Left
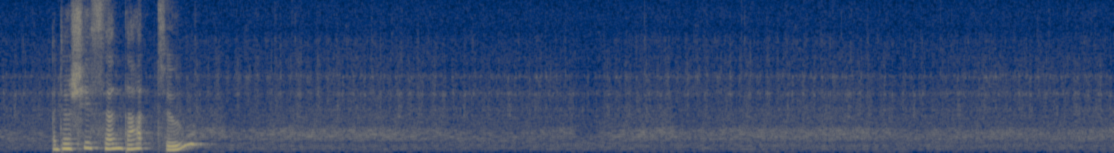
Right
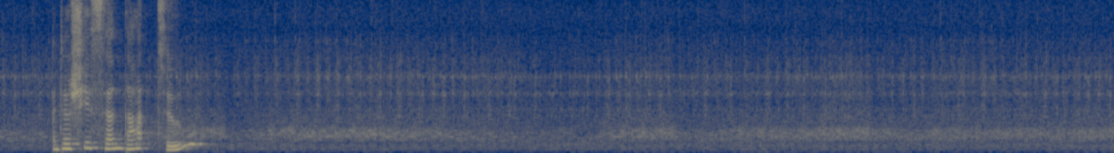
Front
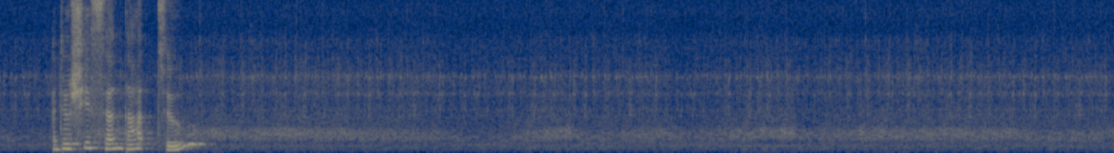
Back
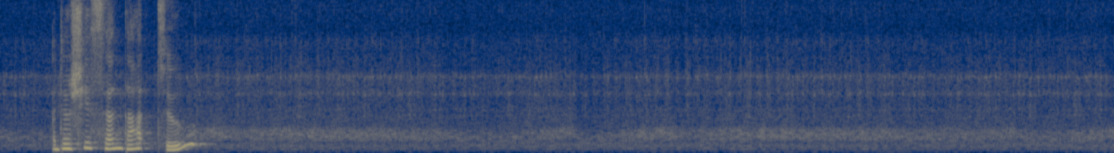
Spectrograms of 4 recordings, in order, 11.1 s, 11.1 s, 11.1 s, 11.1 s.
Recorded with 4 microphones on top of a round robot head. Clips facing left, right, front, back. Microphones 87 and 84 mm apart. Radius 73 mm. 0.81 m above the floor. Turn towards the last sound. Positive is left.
turn(degrees=135)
